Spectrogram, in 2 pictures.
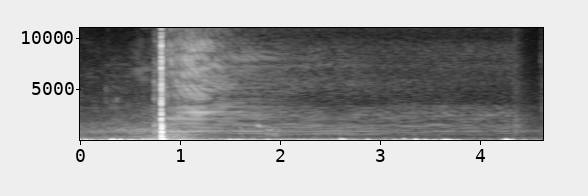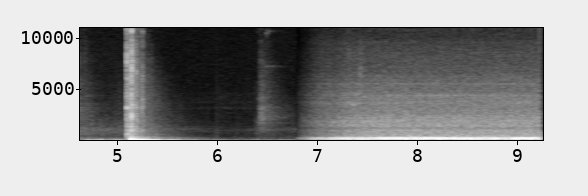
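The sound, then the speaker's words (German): Onboard computers in the cockpit of an Airbus A320 flight simulator in Bonn: a steady electronic hum with faint tonal whine, broken by a couple of sharp clicks and a brief lull before a louder, continuous machine drone with a low buzzing tone takes over. “Was hier zu hören ist, sind die Geräusche der Bordcomputer.”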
